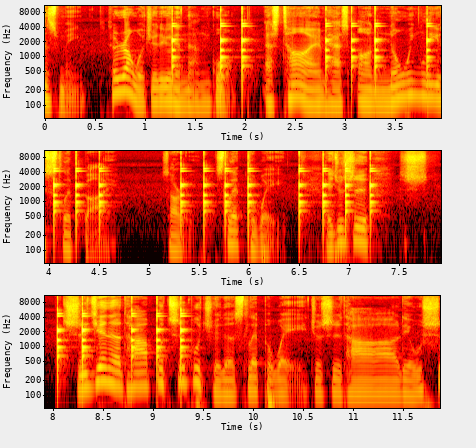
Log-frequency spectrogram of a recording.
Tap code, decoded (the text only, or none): BOTH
